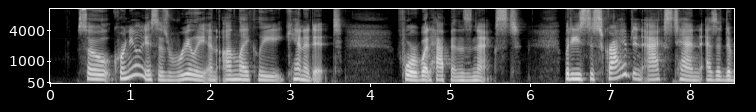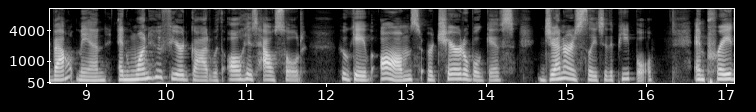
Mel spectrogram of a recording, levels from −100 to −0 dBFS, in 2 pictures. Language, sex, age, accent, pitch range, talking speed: English, female, 30-49, American, 175-225 Hz, 145 wpm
